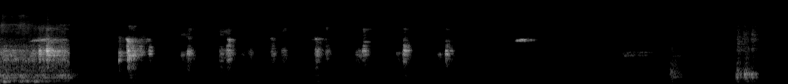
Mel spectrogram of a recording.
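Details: Wood frog from Maine, its call likened to ducks quacking: a series of short, clucking, quack-like notes about every quarter to half second, fading out, with a brief whistle and a few scattered knocks.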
